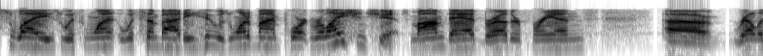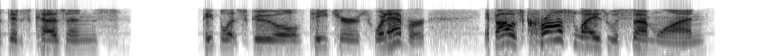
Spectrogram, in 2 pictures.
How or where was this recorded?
phone line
